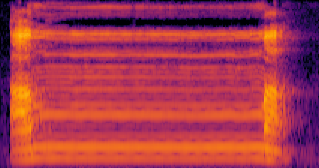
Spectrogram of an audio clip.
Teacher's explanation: এক থেকে দুই আলিফ পরিমাণ টান দিয়ে গুনাটা আদায় করবে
